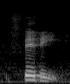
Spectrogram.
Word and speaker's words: 50 Cent: we've been talking about 50 cent for a long time it's pronounced fitty it's 50 cent and this is 50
